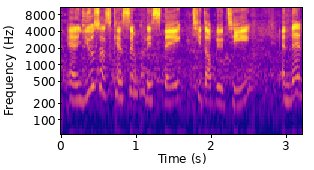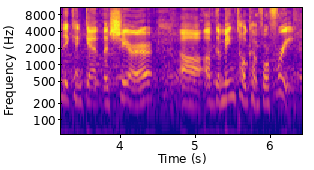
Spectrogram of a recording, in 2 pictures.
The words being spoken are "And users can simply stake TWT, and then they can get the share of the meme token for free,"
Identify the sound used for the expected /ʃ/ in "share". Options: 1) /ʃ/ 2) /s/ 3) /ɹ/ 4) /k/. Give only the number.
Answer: 1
